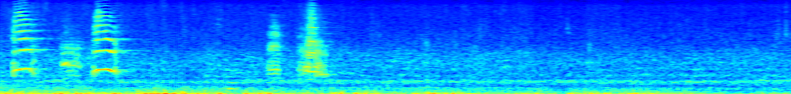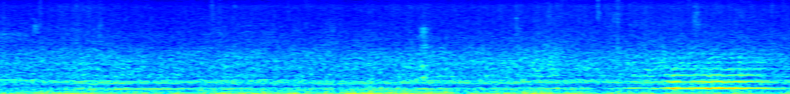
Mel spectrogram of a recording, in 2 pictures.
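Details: Bees feeding at a tray in Central Illinois, fattening up to prepare for winter; a low droning hum that swells around nine and fourteen seconds, with farm geese honking loudly in the opening seconds.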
